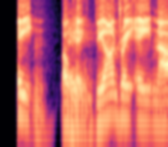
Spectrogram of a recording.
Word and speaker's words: Ayton: Did I pronounce his name right? DeAndre Ayton? Ayton.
